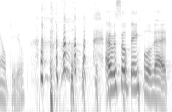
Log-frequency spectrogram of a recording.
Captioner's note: laughs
